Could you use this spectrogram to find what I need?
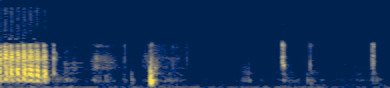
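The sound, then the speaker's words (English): A radio phone-in caller from Upminster imitates a monkey with a loud, rough burst of chattering, then a sharp yelp and a few short, high hooting calls spaced out, with no words spoken. “You're doing a monkey?”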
